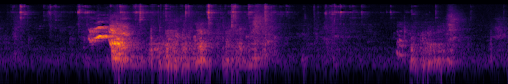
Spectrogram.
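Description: Two dogs play-fighting: about a second in, a dog gives a sharp yelp that falls in pitch. Growling and scuffling follow for a couple of seconds, and a shorter burst of growling comes near the end.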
